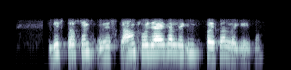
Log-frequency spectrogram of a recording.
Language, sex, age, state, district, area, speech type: Hindi, female, 60+, Uttar Pradesh, Chandauli, rural, conversation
